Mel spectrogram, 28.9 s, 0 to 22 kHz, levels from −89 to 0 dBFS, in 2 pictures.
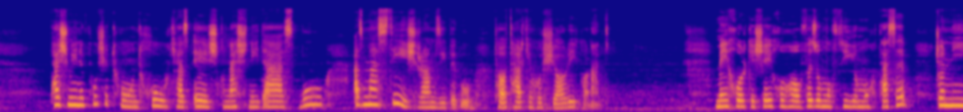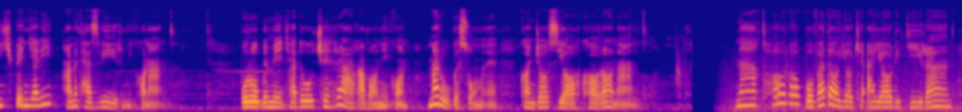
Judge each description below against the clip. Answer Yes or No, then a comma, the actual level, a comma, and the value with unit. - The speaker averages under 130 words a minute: Yes, average, 110 wpm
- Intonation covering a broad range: No, average, 4.7 semitones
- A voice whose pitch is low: No, high, 195 Hz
